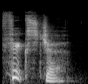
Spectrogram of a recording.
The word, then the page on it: fixture: British English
